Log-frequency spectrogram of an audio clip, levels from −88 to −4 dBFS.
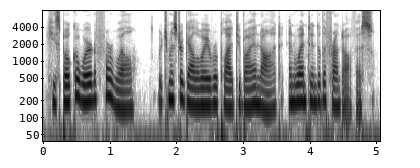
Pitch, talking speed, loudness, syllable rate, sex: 180 Hz, 235 wpm, -17 LUFS, 6.4 syllables/s, female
